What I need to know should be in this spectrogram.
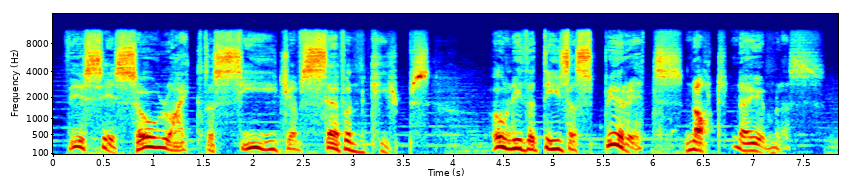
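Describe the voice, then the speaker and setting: Music plays behind a man using a put-on character voice, high in pitch and calm in tone. He speaks at a very slow pace. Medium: video game. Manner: calm, dignified.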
